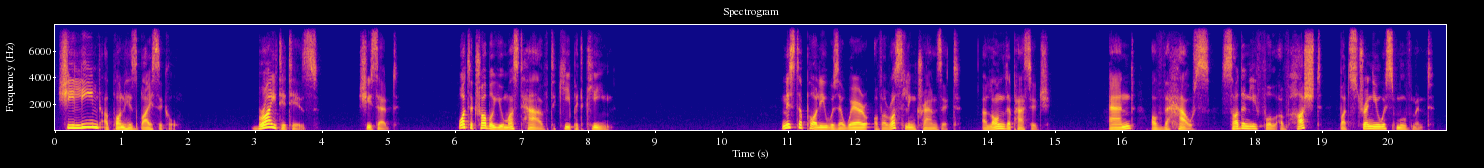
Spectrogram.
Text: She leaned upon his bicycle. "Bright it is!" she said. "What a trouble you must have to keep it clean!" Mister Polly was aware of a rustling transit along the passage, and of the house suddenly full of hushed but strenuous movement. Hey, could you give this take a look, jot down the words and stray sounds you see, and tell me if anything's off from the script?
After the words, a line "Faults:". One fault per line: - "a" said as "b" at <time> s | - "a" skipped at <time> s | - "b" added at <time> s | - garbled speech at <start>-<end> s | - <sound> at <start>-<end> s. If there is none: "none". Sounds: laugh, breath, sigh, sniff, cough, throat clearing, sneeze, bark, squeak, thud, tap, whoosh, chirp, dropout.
She leaned upon his bicycle. "Bright it is!" she said. "What a trouble you must have to keep it clean!" Mister Polly was aware of a rustling transit along the passage, and of the house suddenly full of hushed but strenuous movement.
Faults:
none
